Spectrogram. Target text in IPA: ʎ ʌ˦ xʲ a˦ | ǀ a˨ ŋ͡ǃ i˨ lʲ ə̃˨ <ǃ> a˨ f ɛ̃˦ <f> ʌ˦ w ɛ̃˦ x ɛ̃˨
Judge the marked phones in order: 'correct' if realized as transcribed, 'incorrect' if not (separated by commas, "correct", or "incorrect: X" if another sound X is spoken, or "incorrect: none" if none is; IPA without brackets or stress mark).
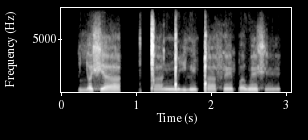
correct, incorrect: p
